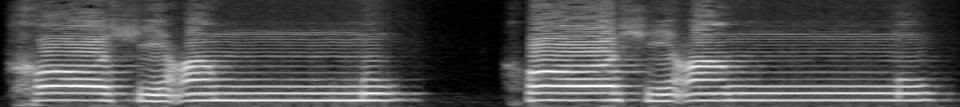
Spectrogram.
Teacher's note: Jadi idgham ma'al gunnah kena dengung.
